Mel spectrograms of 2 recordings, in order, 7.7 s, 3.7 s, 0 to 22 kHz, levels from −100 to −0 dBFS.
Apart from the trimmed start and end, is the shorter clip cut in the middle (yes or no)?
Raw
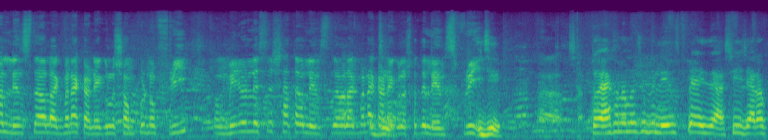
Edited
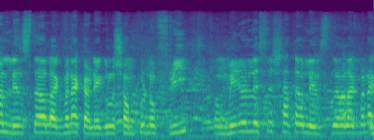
no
